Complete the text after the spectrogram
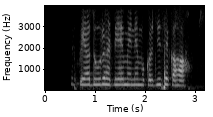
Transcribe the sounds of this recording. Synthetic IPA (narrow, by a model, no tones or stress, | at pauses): pʰɪɾpɪjaːd̪uːɾɦəʈiaːemɛ̃ːneːmʊkəɾd͡ʒiːsekɐɦaː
